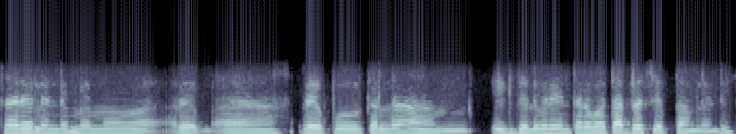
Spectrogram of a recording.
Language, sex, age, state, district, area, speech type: Telugu, male, 18-30, Andhra Pradesh, Nandyal, rural, conversation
